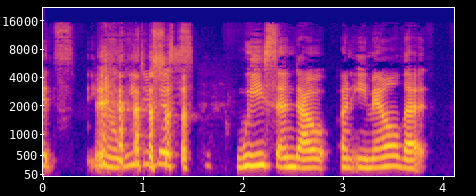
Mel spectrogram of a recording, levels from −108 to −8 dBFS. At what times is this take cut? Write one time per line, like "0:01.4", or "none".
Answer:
0:01.8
